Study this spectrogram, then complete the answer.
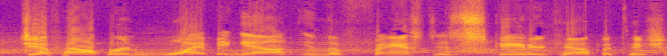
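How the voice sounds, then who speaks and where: A man with a high voice speaks in a playful, upbeat tone, his pitch swinging very widely. Noticeable background noise runs under the clip. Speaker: sports anchor. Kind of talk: TV sports news read. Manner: pleasantly authoritative.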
